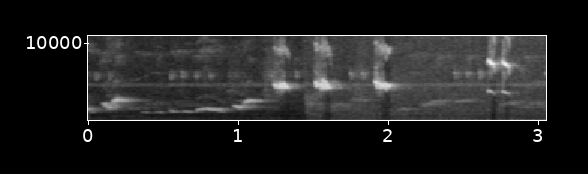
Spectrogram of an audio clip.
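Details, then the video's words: Konin lure song with filled-in notes for caged birds: descending whistled phrases, then sharp high chips repeated about every half second over low thumping. "PANCINGAN KONIN ISIAN"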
